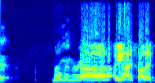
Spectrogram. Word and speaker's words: Roman Reigns: Reigns Ramone Reigns how do you say it Roman Reigns uh yeah I saw that dude on um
